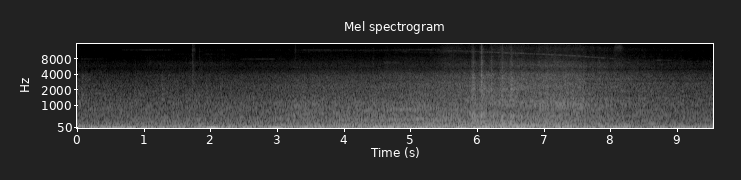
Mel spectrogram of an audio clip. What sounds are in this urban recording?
large-sounding engine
